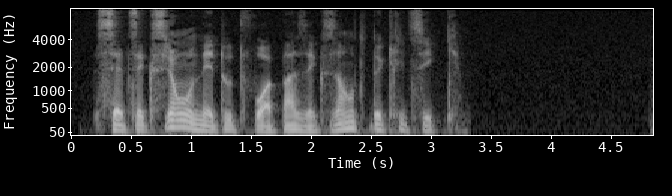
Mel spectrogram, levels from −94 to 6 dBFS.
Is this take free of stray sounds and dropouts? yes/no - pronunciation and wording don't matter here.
yes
